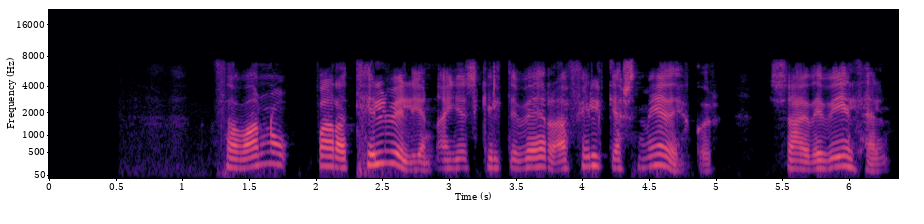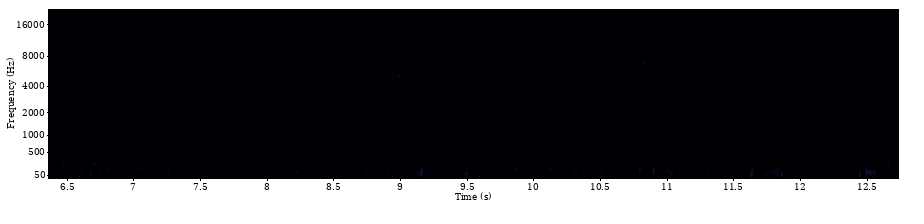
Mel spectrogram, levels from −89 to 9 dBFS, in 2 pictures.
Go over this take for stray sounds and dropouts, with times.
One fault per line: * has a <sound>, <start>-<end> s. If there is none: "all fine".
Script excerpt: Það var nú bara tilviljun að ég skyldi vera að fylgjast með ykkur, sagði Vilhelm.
all fine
